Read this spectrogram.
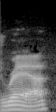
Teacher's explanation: so you'll get that r dropping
